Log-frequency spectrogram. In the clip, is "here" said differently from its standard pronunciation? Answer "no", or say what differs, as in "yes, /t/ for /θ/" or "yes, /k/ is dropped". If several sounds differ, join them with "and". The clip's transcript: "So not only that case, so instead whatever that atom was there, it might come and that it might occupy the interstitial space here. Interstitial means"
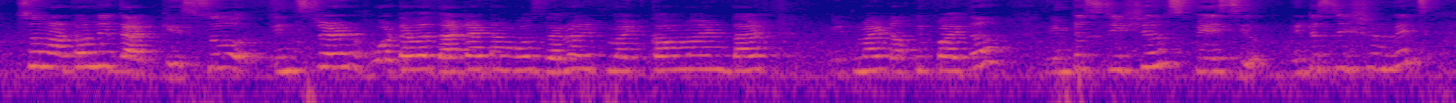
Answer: yes, /l/ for /ɹ/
